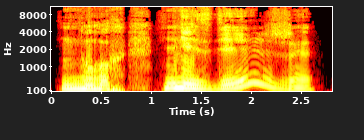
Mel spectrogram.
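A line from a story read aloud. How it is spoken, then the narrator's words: Wry snort. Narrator (Russian): Ваята хмыкнул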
